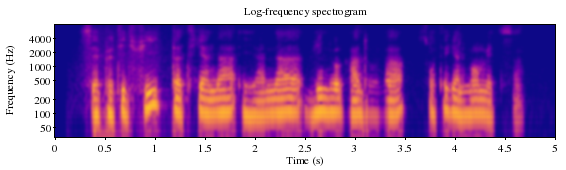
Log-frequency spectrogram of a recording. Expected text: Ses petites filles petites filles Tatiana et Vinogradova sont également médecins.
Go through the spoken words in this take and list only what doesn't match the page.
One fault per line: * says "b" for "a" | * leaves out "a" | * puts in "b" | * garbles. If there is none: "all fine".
* leaves out "petites filles"
* puts in "Anna"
